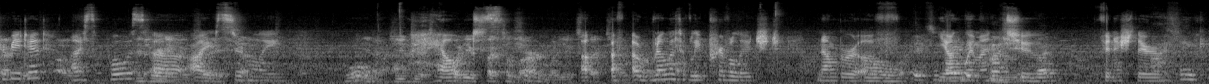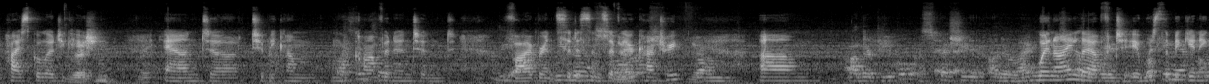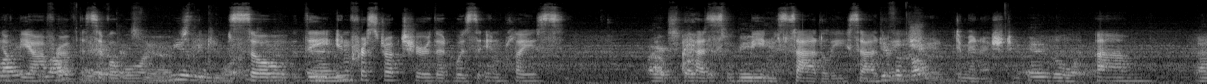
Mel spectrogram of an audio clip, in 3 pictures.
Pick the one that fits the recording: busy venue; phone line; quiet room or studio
busy venue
